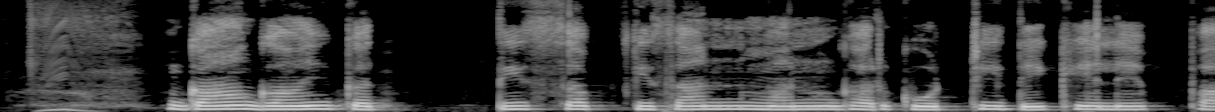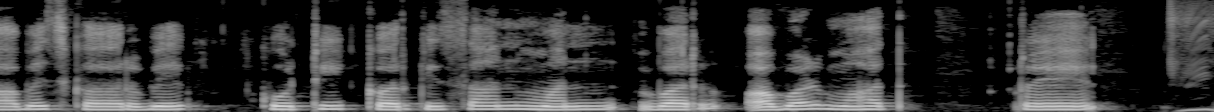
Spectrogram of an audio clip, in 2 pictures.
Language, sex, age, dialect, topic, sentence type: Chhattisgarhi, female, 18-24, Northern/Bhandar, agriculture, statement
